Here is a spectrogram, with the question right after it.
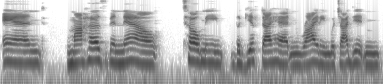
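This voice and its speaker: A woman with a fairly low-pitched voice, speaking as a guest on a radio interview. She tells her personal story in an earnest, measured, heartfelt manner. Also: little pitch movement, fairly bright tone. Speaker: guest, author and foundation founder.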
